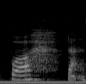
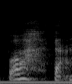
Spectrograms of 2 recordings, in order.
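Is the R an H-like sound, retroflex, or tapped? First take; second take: H-like; H-like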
